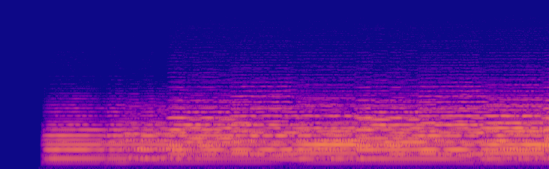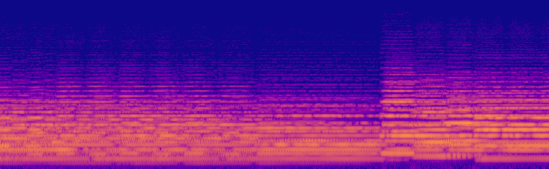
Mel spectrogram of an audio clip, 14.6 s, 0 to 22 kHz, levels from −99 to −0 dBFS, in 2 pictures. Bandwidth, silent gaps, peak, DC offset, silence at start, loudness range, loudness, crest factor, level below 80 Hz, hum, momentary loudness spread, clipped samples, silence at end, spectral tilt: 8.8 kHz; none; -18 dBFS; under 0.1%; 0.55 s; 7 LU; -33 LUFS; 16 dB; -88 dBFS; none; 11 LU; under 0.1%; 0 s; -7 dB/octave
